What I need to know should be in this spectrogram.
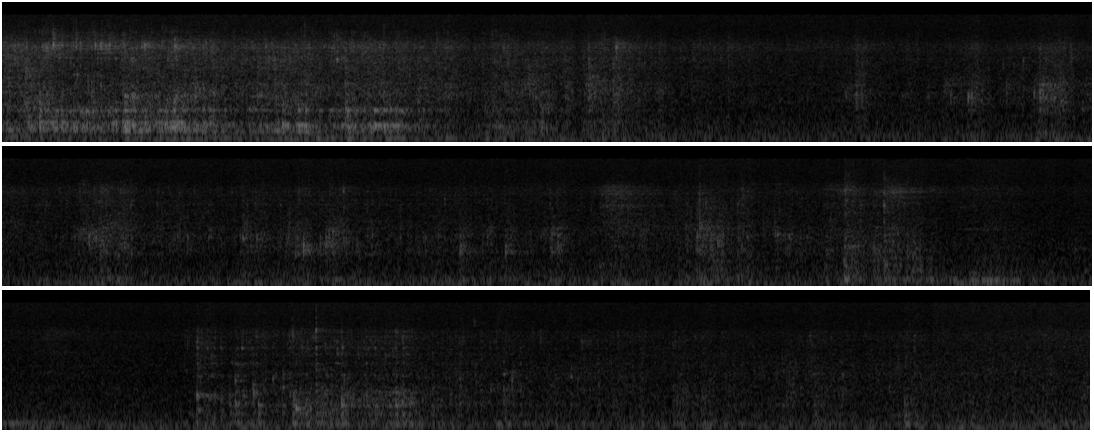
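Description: Liquid pours in a thin stream into a plastic bottle.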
